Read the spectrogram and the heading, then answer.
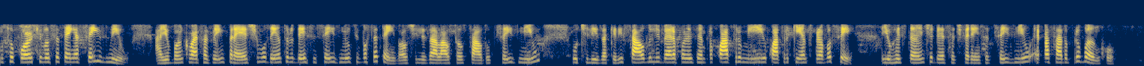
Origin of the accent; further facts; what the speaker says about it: Limeira, São Paulo, Brazil; Somos aqui de Limeira, interior de São Paulo.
